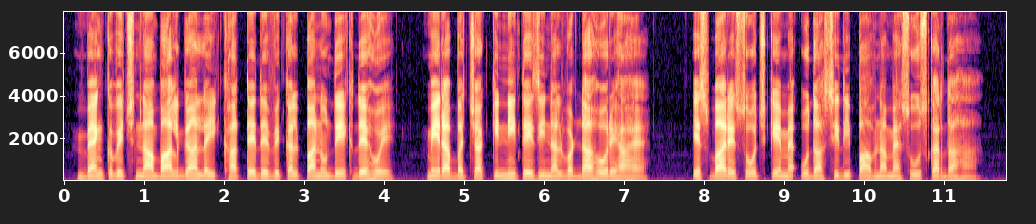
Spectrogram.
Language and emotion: Punjabi, sad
